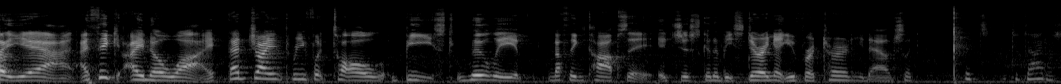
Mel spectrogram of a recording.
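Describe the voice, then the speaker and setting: Stuffy-nosed teen guy, bright tone, rambling toy-collector chat; keep it loose and restart a lot. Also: sits high, a little hiss or hum. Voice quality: slightly raspy. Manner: rambling, restarts often, chatty. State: stuffy nose, under the weather. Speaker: toy collector video host. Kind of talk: casual livestream chat.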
